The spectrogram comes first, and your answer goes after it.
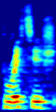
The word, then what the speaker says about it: British: Um, I just said British English cuz I was pronouncing it correctly. But if I was speaking to a friend, I would have said British English. Okay. British. There's no T there, right? British. British. That's how I would normally speak, but I'm using my teacher voice at the moment, so I'm pronouncing my T's.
